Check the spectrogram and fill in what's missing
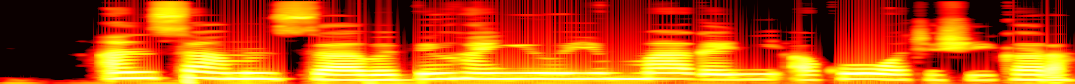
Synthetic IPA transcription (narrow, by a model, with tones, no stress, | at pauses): ʔa˦nsaː˦˨mʊ˦nsaː˨bɐ˨bːɪ˦ŋɦa˦ɲjoː˦jɪ˦mːaː˦ɡɐ˨niː˦ʔa̰˨kʷoː˦wɐ˨t͡ʃe˨ʃeː˨kɐ˦ɽaː˨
